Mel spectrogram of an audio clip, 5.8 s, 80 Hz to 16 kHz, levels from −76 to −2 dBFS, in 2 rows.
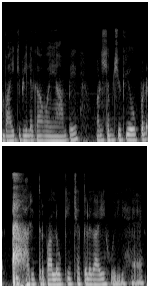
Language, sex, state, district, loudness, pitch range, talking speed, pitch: Hindi, male, Odisha, Nuapada, -25 LUFS, 125-140 Hz, 185 wpm, 130 Hz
